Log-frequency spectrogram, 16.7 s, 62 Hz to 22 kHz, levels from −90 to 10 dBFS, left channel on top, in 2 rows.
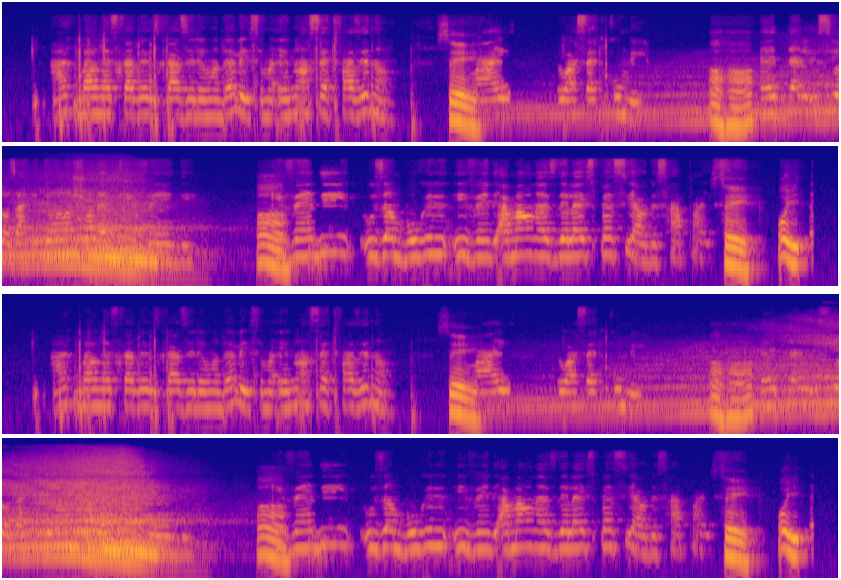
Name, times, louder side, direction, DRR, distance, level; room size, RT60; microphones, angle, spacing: voice 1, 0.3-3.9 4.6-5.1 5.6-6.4 7.6-10.3 11.1-15.5, left 3 dB, 70° left, 1.9 m, -26 dB
voice 2, 4.5-4.8 7.1-7.6 10.9-11.3 15.6-16.5, left 2 dB, 40° left, 1.0 m, -17 dB
sound 1, 4.8-10.3, right 2 dB, 80° right, 2.8 m, -23 dB
head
